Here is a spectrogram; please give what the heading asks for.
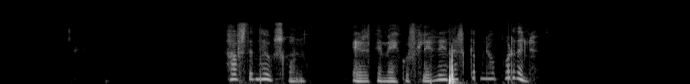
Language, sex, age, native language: Icelandic, female, 40-49, Icelandic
